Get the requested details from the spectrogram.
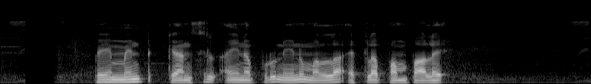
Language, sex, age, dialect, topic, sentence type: Telugu, male, 41-45, Telangana, banking, question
